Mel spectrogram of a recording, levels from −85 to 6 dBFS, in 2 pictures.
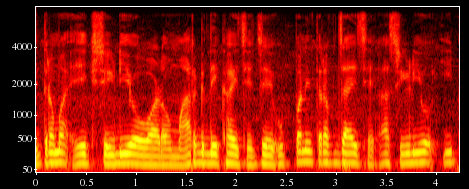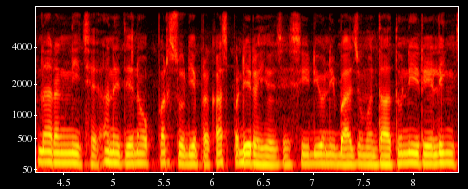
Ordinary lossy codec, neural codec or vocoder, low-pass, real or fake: none; none; 7.2 kHz; real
